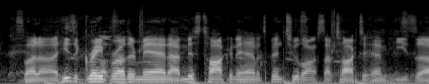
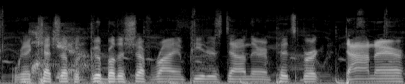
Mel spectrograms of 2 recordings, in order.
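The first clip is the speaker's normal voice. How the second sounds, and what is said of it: Put-on Pittsburgh accent. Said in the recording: “I'm using my Pittsburgh accent. ... Pittsburgh slang.”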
